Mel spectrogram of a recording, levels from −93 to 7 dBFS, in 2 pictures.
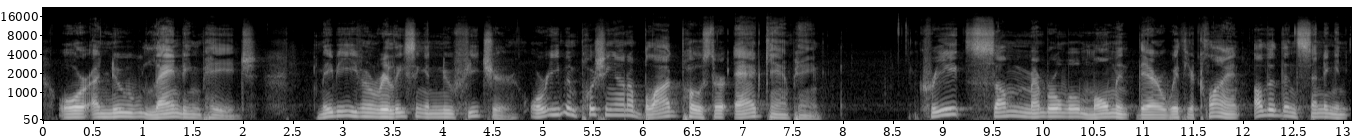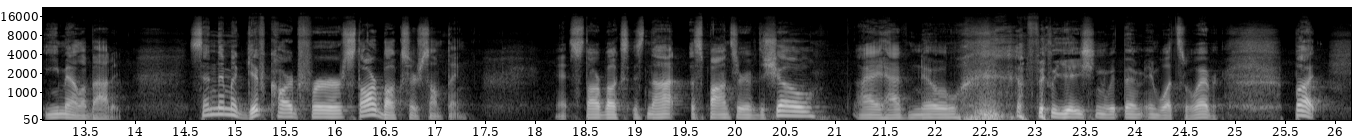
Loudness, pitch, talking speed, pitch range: -26 LUFS, 120 Hz, 140 wpm, 105-140 Hz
